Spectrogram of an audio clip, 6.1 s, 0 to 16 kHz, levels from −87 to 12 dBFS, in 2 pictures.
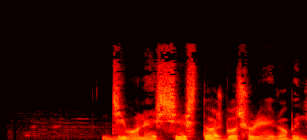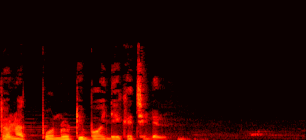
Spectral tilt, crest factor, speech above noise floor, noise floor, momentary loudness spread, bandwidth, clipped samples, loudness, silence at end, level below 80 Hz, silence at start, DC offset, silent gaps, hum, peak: -4 dB/octave; 18 dB; 38 dB; -67 dBFS; 7 LU; 11.5 kHz; under 0.1%; -29 LUFS; 0.55 s; -66 dBFS; 1 s; under 0.1%; none; none; -12 dBFS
